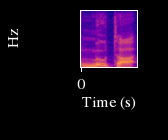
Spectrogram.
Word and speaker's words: Muta: I say Muta, M-U-T-A. That is the correct pronunciation and spelling, I have been informed.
